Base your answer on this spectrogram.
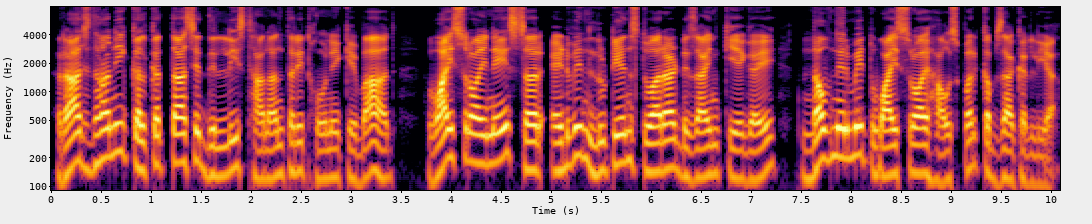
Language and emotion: Hindi, neutral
